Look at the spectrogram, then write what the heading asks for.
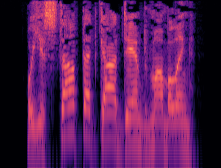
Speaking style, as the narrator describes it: Al shouted

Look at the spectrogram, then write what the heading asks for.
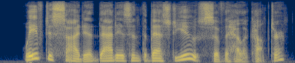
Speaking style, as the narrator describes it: the Reverend said, her voice even and calm

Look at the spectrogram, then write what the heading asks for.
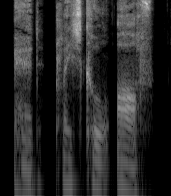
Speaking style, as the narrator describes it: John whispered, trying to sound reassuring

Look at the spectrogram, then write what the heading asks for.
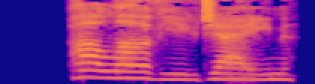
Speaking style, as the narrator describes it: Jolene slurred

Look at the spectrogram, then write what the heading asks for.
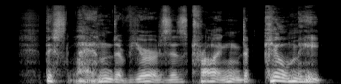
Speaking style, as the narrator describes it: he spat fiercely

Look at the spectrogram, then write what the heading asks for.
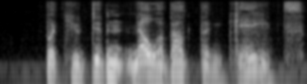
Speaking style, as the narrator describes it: Lifra muttered under her breath

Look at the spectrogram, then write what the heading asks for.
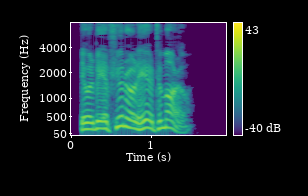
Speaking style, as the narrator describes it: Javert barked

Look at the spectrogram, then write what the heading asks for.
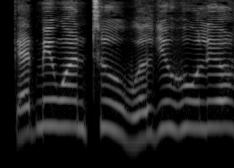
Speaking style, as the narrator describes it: she called out

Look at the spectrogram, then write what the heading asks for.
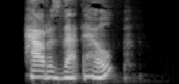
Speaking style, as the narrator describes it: said Logan

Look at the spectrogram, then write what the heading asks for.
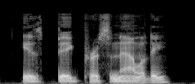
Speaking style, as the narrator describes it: Priscilla asked with a chuckle

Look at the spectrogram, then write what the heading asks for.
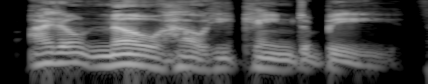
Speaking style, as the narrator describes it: Thad said wearily

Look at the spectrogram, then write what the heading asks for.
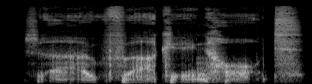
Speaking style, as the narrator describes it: I mutter

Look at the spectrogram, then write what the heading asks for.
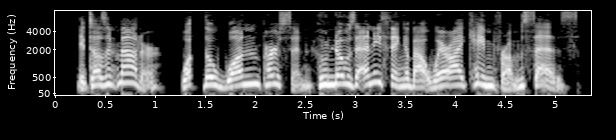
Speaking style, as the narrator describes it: Embot answered, his voice rising

